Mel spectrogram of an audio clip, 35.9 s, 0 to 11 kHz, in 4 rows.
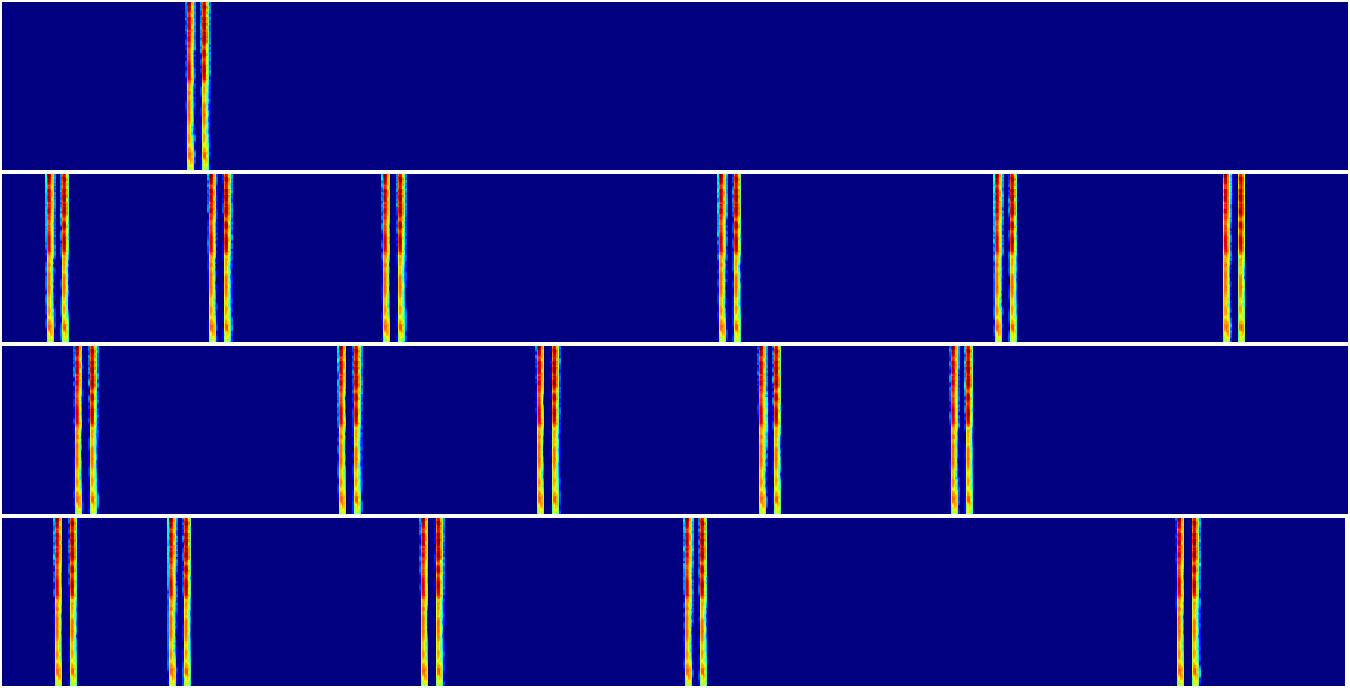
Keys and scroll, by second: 8.0 p, 10.3 alt+space.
